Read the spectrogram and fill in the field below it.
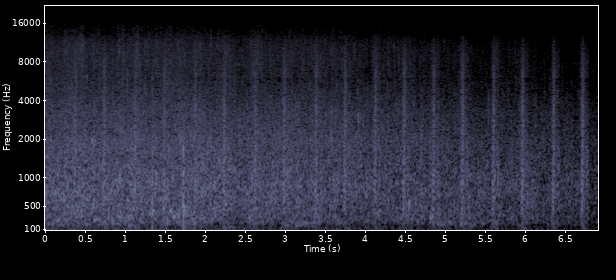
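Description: Quick footsteps patter along a path.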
